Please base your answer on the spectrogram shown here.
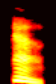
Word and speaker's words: áp: App.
